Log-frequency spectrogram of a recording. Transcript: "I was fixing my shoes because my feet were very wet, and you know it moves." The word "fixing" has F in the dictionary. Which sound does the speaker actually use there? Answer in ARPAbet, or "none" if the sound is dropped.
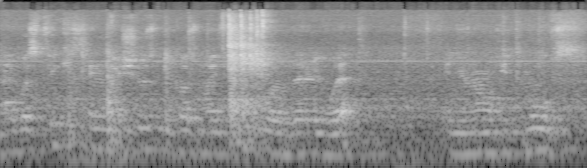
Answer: F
